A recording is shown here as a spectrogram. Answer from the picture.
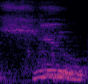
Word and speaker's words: Hugh: It's Hugh. Hugh. Everyone pronounce that? Hugh.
